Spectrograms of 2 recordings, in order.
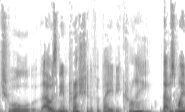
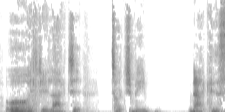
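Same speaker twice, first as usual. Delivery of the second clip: much lower, leering creepy grown-up; creepy adult voice; 8 semitones lower, 7 dB quieter than usual. Pretend. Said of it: "self going".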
